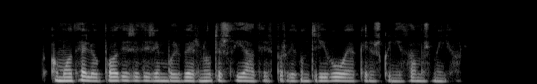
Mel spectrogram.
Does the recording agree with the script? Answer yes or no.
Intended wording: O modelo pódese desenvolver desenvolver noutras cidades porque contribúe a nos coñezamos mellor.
no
